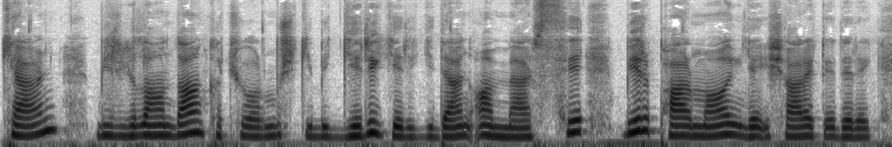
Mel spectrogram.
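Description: Woman, audiobook narration, lowish voice, dry close sound, steady measured reading. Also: no echo. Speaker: audiobook reader.

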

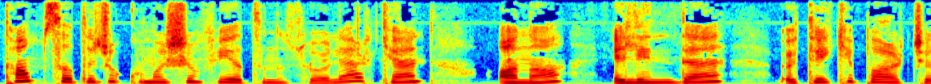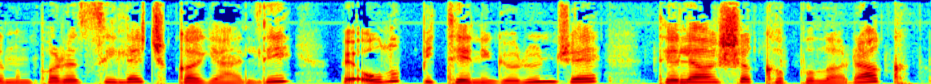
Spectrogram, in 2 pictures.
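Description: Woman reading a story out loud, dark mellow voice, calm and even. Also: fairly high pitch, normal speed, no echo, clean studio sound. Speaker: narrator. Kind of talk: audiobook narration.

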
